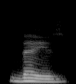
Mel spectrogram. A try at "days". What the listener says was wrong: انه ويت، خلال الريدنج اس الجمع انت مش عم تلفظها. طبعا اس الجمع كتير مهم انه نلفظها جايز. اذا ما لفظنا اس الجمع المستمع حيفكر انه نحن عم نستخدم السنجولر، فأكيد أي اس بنهاية الوورد المفروض أنه تلفظ بوضوح. بعرف أنه باللغة الفرنسية أحيانا في نهايات حروف لا تلفظ، بس أكيد جايز كل لغة إلها رولز بتخصها.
